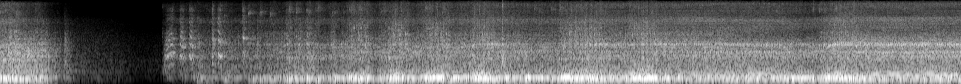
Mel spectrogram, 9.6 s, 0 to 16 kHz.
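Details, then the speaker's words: 1976 Kawasaki KZ900 A4 four-cylinder project bike on its first run: it cranks and catches after a pause, then runs with a lumpy, wavering idle and occasional stumbles; rough running after a hard start, cause not evident. "the clips you just saw were running yesterday I didn't want to keep you in suspense any longer and it doesn't run that well as you can see I had a little trouble starting it"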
